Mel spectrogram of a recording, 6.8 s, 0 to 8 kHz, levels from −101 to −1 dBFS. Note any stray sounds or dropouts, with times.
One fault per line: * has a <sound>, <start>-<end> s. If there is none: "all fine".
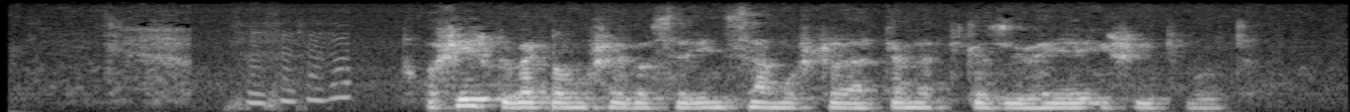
* has a laugh, 1.1-1.8 s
